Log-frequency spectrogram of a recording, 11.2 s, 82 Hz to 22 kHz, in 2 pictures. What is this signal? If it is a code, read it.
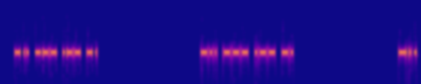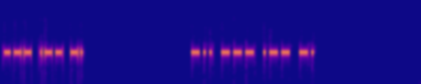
Morse code, heard as a keyed tone, about 36 wpm, 700 Hz. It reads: DOWN DOWN DOWN DOWN
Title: Speed-Racing Top 500 Words 30wpm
